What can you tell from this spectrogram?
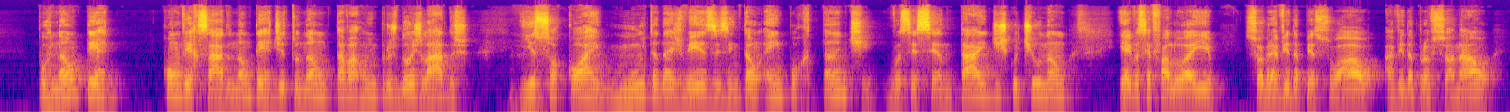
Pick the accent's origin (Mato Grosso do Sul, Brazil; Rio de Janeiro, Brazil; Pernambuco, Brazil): Rio de Janeiro, Brazil; E eu digo o seguinte, e eu sou carioca, né?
